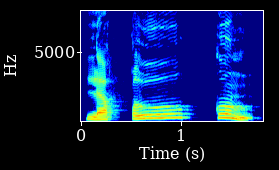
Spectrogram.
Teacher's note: اس کو پر پڑھنا ہے اور اس کو باریک پڑھنا ہے، یہ نرم تالو کے ساتھ جا کے لگے گا، اس کا جو پیچھے سے جڑ ہے زبان کی، اور یہ قاف کی، اور یہ سخت تالو سے جا کے لگے گی کاف کی ادائیگی میں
